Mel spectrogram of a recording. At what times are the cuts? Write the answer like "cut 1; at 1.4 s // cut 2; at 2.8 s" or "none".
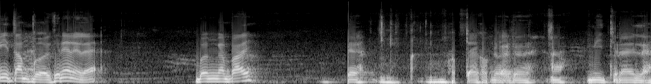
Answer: cut 1; at 3.5 s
